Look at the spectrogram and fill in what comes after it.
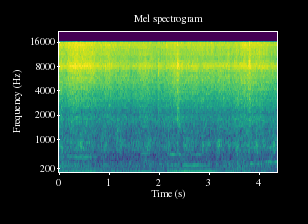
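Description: Chopped onion, ginger and tomato sizzling in hot sesame oil in a kadai while a spatula stirs and scrapes them around the pan, sautéing them soft. A couple of sharper spatula taps on the pan stand out over the steady sizzle.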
